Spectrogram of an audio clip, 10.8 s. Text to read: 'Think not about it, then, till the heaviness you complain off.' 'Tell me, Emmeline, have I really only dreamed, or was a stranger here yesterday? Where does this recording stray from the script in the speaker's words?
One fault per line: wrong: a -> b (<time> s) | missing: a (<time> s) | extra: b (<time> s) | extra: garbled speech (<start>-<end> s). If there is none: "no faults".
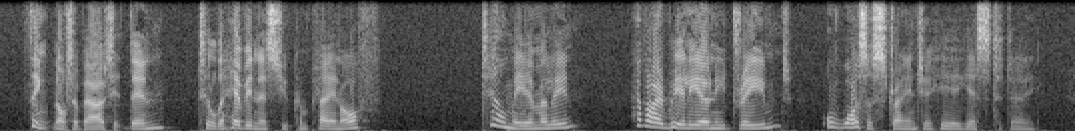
no faults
